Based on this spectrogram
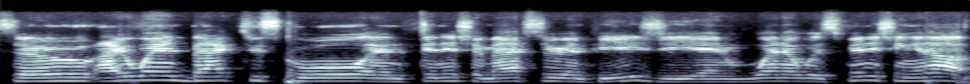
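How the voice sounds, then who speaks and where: A French accent at a fairly quick pace. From Quebec. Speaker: scientist. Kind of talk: lecture with Q&A. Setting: online video program. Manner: halting, many restarts.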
